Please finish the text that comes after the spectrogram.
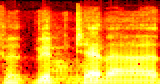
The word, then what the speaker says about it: Viptela: No, I don't know if I pronounce this right, but Viptela, or is it Viptela? That's right.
